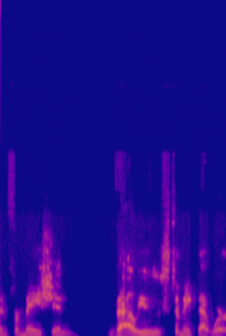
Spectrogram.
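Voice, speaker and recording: A man speaks at a moderate pace with ordinary pitch variation. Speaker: tattoo artist. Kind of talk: casual chat. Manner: soft-spoken.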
